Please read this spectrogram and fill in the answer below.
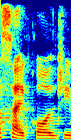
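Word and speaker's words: psychology: और साइकोलॉजी में P silent है। जैसे बच्चों, एक उदाहरण ले लेते हैं हम। साइकोलॉजी मान लीजिए वर्ड है, ये जो वर्ड है साइकोलॉजी, इसको हम पी से स्टार्ट होता है लेकिन साइकोलॉजी नहीं बोलते।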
